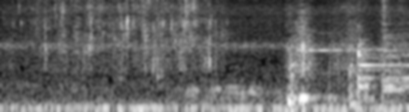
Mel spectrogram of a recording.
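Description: Water added to an aloo matar chaat mixture, a brief close trickle and a few small splashes and drips in a kitchen, faint under light background noise.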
